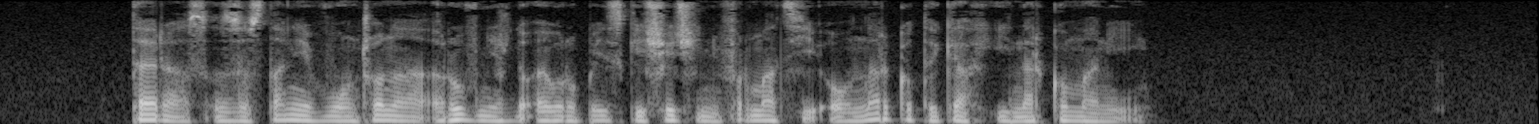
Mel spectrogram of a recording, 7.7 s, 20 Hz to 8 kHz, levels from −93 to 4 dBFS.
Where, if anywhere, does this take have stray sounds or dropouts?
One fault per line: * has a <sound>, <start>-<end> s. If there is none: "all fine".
all fine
